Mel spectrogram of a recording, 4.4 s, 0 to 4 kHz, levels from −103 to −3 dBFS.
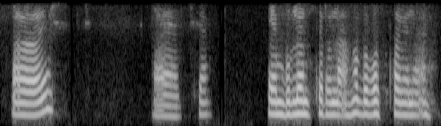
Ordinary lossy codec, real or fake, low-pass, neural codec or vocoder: AAC, 24 kbps; real; 3.6 kHz; none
